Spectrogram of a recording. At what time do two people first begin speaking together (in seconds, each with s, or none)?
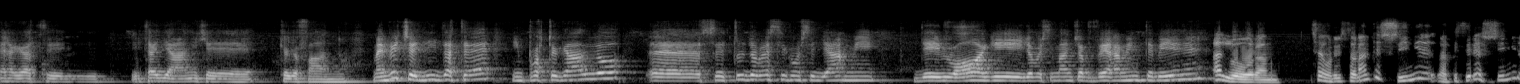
none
